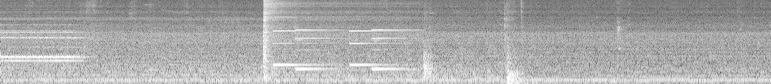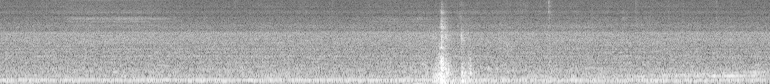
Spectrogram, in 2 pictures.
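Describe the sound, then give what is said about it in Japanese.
A short electronic door chime of a few stepped tones on a Japanese local train bound toward Kariya and Takahama, followed by the thump of the sliding doors closing before departure, over a steady low engine hum, with another bump later. “ドアを閉めます。”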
